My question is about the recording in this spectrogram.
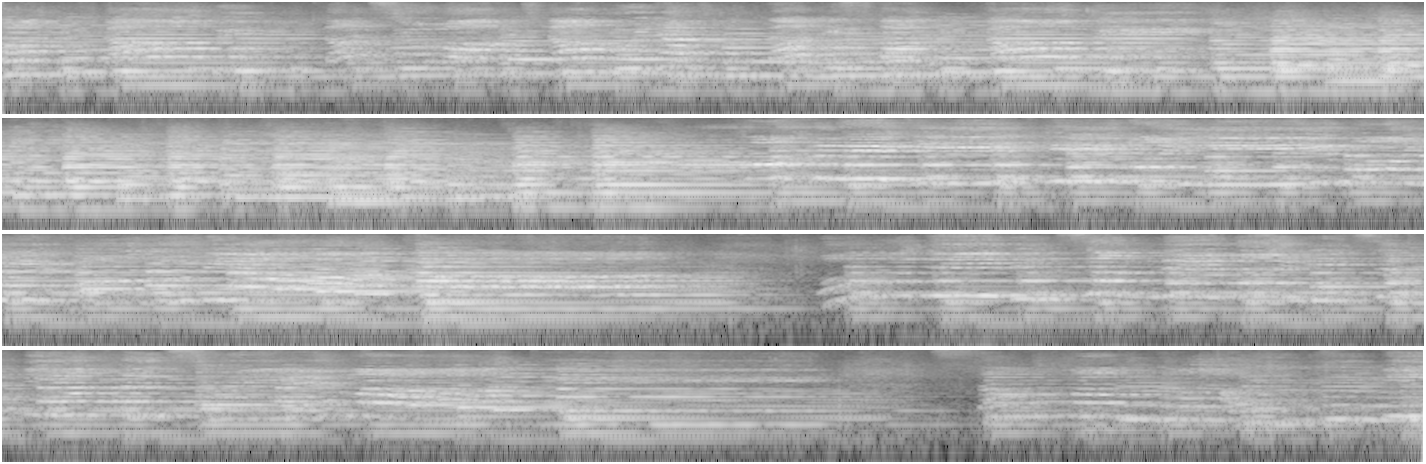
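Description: A woman singing solo with upright piano accompaniment. The music drops briefly twice, at phrase breaks about two-thirds of the way in and again near the end.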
